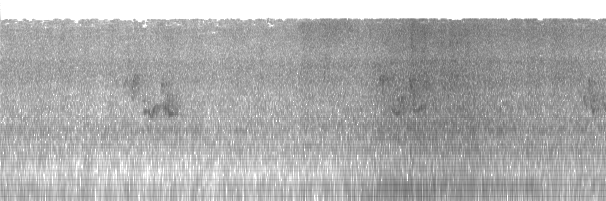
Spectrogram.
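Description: A songbird giving short chirping calls, about one every two seconds, over a steady low rumble that grows louder around the middle.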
